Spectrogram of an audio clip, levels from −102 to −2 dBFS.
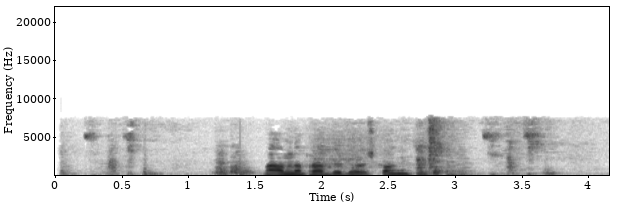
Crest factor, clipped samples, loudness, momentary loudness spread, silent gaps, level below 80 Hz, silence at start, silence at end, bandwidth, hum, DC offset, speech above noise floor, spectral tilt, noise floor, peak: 20 dB; under 0.1%; -24 LUFS; 21 LU; none; -66 dBFS; 0.05 s; 0.4 s; 8 kHz; none; under 0.1%; 32 dB; -5.5 dB/octave; -55 dBFS; -8 dBFS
